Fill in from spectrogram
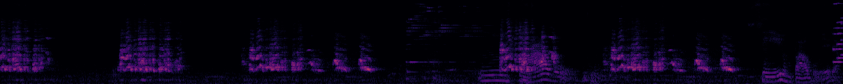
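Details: Turkey heard as the answer in a children's quiz on farm animal sounds: loud rattling gobble bursts, each about a second long, repeated in five or six bouts, with brief quieter wavering calls between them.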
